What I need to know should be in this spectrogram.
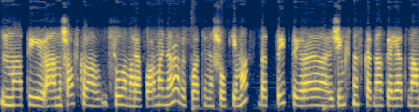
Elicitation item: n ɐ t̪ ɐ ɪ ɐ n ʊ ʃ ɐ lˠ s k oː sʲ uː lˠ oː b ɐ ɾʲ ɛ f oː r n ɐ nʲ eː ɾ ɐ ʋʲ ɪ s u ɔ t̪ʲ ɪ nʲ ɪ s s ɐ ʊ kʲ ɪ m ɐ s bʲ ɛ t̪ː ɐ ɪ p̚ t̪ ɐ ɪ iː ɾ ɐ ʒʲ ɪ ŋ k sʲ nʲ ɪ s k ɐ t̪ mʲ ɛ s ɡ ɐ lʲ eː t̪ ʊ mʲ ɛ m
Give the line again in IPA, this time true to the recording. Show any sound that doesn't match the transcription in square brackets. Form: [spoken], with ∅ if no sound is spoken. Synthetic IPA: n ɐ t̪ ɐ ɪ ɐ n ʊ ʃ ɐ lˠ s k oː sʲ uː lˠ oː [m] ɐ ɾʲ ɛ f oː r [m] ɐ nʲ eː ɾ ɐ ʋʲ ɪ s u ɔ t̪ʲ ɪ nʲ ɪ s [ʃ] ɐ ʊ kʲ ɪ m ɐ s bʲ ɛ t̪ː ɐ ɪ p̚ t̪ ɐ ɪ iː ɾ ɐ ʒʲ ɪ ŋ k sʲ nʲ ɪ s k ɐ t̪ mʲ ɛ s ɡ ɐ lʲ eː t̪ ʊ mʲ ɛ m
